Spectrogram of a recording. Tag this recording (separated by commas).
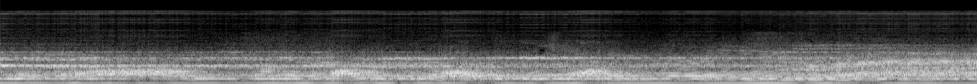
Music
